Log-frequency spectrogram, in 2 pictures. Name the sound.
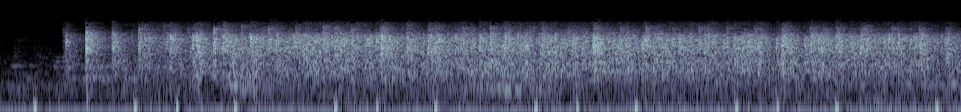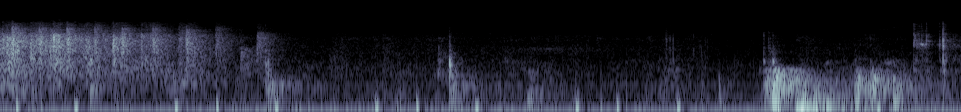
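audience applause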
